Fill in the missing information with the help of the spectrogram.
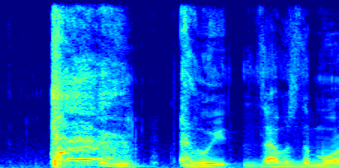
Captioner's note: coughing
